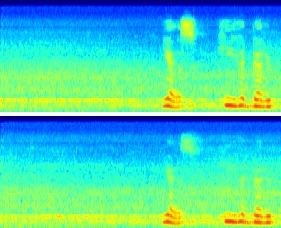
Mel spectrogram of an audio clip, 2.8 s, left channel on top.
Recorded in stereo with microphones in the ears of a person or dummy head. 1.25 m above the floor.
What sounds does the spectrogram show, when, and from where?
1.6 s a woman speaking: 30° left (ahead or behind), 0.6 m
